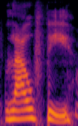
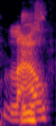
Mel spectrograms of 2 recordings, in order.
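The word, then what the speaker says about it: Laufey: So after was it Luffy? I don't know how to pronounce his name. The Frost Giants King. – Left Eye. – Luffy. – Luffy. – I was just corrected. Luffy.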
